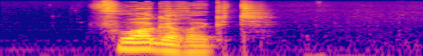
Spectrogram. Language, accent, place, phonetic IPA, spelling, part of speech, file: German, Germany, Berlin, [ˈfoːɐ̯ɡəˌʁʏkt], vorgerückt, adjective / verb, De-vorgerückt.ogg
- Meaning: past participle of vorrücken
